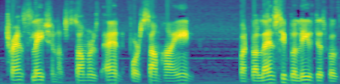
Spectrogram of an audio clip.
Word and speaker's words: Samhain: was already well established that the name Samhain, pronounced Samhain, referred to the 3-day Celtic New Year celebration that began when the sun went down on the 31st of October.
